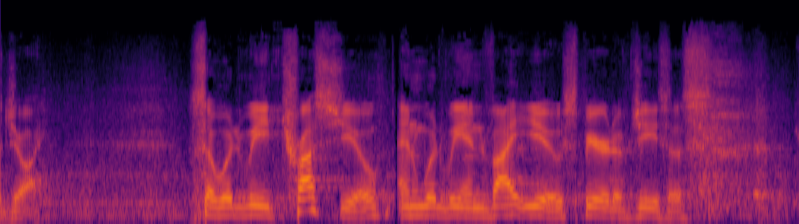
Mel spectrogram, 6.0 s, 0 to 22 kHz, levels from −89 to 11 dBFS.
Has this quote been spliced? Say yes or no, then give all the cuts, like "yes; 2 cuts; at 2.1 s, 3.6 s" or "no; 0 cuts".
no; 0 cuts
